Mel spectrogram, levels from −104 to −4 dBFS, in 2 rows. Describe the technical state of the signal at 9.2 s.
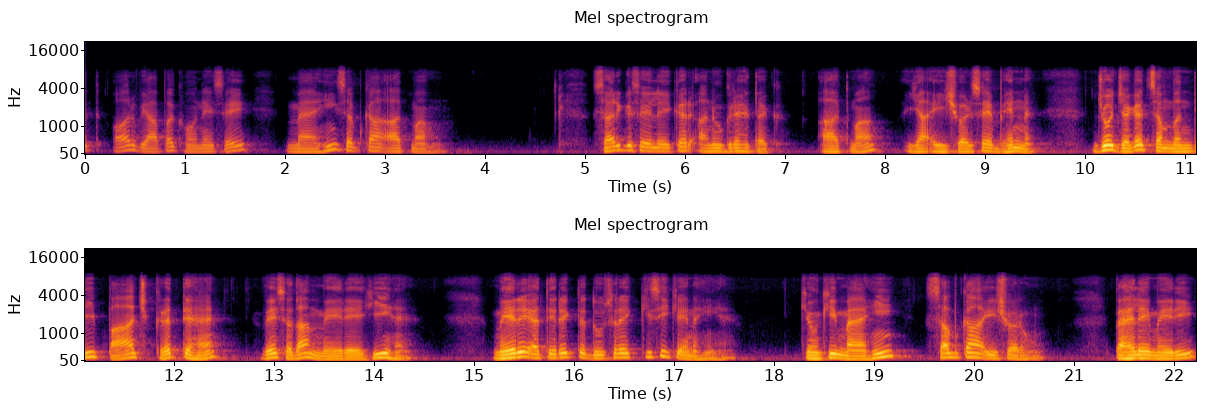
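At 9.2 s the automatic gain is rising, from 7.63 to 9.44 s. The gain control judged the input too quiet, so speech and background swell together by about 3 dB.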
